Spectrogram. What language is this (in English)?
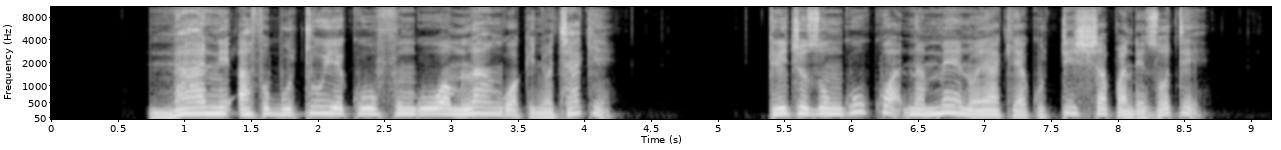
Swahili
